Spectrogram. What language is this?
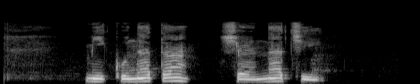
Yanahuanca Pasco Quechua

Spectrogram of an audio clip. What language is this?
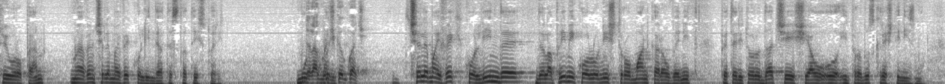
Romanian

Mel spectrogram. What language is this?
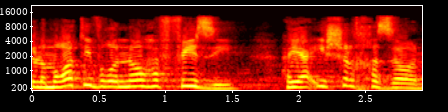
Hebrew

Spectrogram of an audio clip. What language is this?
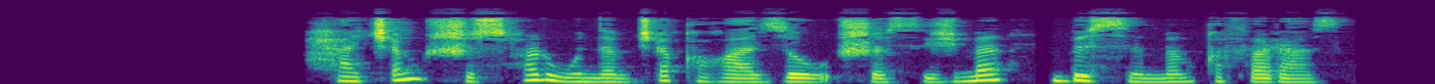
Adyghe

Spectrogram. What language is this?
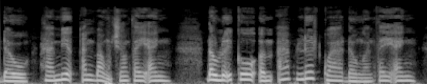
Vietnamese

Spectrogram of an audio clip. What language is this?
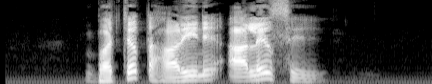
Wadiyara Koli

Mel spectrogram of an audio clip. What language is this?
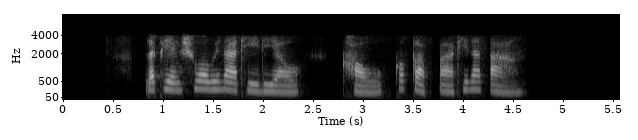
Thai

